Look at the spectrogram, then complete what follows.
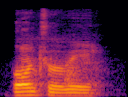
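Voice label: "born throway", Nigerian Pidgin, male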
